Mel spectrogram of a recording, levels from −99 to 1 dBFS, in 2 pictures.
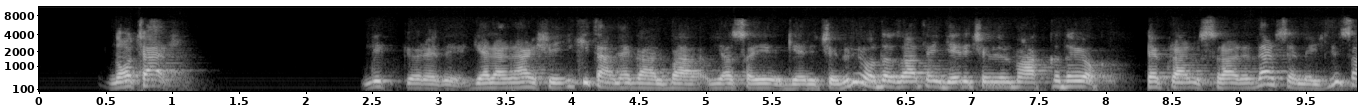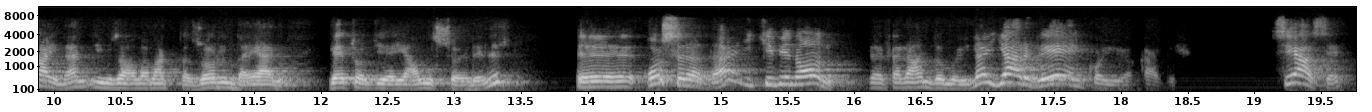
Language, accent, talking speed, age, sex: Turkish, native, 125 wpm, 60-79, male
